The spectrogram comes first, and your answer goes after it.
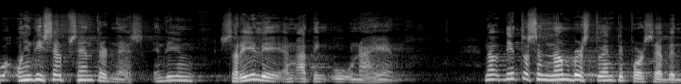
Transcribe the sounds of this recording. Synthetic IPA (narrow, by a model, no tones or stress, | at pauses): ʔohɪnd̪isɛlfsɛnt̪ɛɹd̪̚nɛshɪnd̪ijʊŋ | sɐɾiːlɪʔɐŋʔaːt̪ɪŋuːʔʊna̰ːhɪnː | awd̪iːt̪osɐnɐ̃mbɛɹst̪wɛnt̪ɪfoɹsɛvɛn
